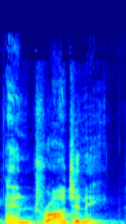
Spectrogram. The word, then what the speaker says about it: Androgyny: Androgyny. – Thank you. Androgyny.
